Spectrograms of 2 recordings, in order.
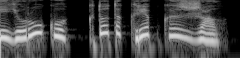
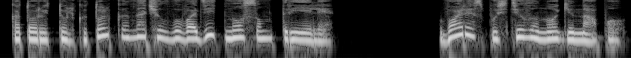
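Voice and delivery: ordinary delivery

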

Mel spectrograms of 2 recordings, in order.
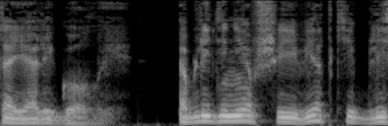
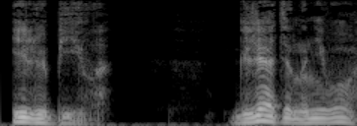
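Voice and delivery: ordinary delivery, nothing marked

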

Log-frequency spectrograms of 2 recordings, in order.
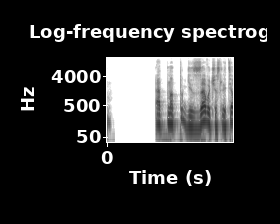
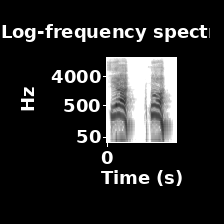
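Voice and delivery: high, broken stammer; stammer, much higher; 11 semitones higher, much slower than usual. A narrator's reading. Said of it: "заикался он".

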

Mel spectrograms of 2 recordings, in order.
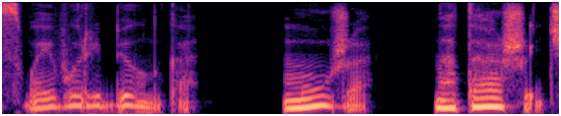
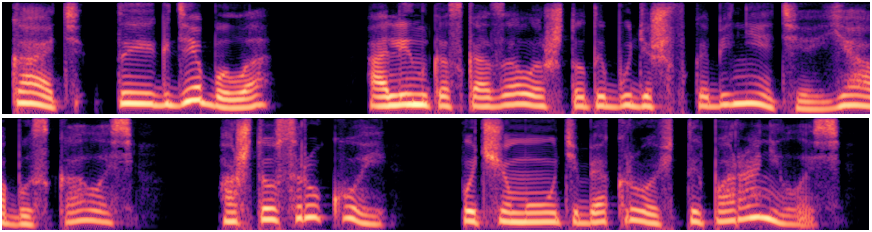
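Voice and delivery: higher, louder, agitated chatter; chattering questions; 5 semitones higher, 6 dB louder than usual. A narrator's reading. Natashka finding her friend with a bleeding hand, agitated chatter. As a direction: pour out the questions in a worried rush. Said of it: "протараторила Наташка".

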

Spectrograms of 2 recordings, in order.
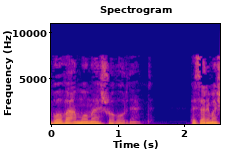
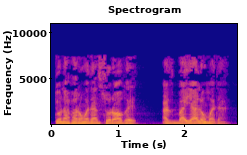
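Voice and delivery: high, loud shout of news; louder call; 6 semitones higher, 6 dB louder than usual. A narrator's reading. Villager insisting to the sheikh that visitors came, loud high shout. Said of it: "با صدای بلندتر گفت".

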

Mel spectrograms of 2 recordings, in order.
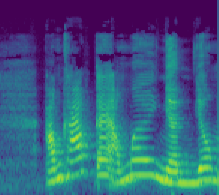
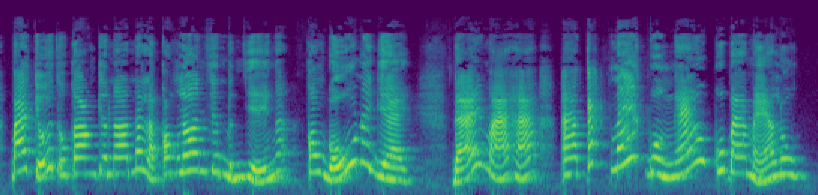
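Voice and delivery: put-on higher, eerie childlike telling; child voice; 5 semitones higher than usual. Ghost child explaining to its mother why clothes were cut, child voice. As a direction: confess mischief like a small ghost child. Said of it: "cái giọng con nít".

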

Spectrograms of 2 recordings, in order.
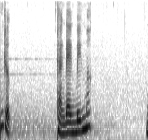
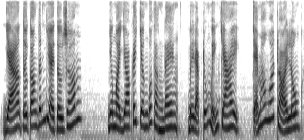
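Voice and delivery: put-on raised, boyish child voice; a young boy earnestly explaining himself; 6 semitones higher than usual. Boy explains his cut-foot delay to an upset father, in a higher child voice. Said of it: "thằng Lâm đứng ra giải thích".

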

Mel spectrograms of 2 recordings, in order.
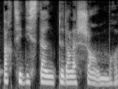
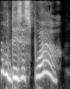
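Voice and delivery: higher, louder bitter retort; bitter mother; 9 semitones higher, 7 dB louder than usual. A narrator's reading. Mother retorts to the gentleman, higher and bitter. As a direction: throw his word back at him.

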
